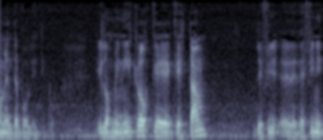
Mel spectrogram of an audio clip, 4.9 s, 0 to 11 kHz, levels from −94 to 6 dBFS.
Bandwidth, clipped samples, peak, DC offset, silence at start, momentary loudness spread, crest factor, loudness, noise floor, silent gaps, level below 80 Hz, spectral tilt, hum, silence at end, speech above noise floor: 10.5 kHz; under 0.1%; -8 dBFS; under 0.1%; 0 s; 17 LU; 20 dB; -28 LUFS; -49 dBFS; none; -58 dBFS; -8 dB/octave; none; 0 s; 22 dB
